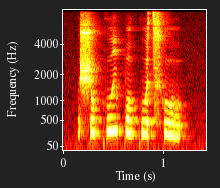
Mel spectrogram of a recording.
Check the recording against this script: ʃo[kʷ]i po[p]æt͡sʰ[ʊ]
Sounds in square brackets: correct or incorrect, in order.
correct, incorrect, incorrect

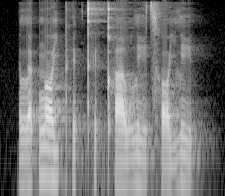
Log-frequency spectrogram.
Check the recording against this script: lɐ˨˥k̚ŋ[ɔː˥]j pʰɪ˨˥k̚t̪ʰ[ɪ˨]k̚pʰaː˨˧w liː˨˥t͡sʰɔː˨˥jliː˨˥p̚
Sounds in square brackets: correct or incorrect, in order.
incorrect, correct

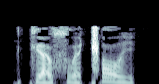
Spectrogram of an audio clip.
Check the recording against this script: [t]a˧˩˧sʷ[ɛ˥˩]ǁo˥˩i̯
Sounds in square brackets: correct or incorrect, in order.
incorrect, incorrect

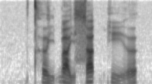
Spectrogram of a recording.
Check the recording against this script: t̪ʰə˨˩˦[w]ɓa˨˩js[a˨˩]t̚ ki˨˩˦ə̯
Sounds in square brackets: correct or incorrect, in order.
incorrect, incorrect

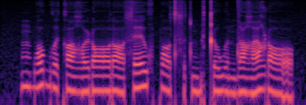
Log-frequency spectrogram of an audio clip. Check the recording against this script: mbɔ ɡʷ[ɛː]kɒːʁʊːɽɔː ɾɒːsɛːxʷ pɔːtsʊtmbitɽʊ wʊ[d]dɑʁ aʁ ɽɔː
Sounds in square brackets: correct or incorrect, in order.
correct, incorrect

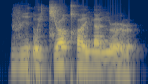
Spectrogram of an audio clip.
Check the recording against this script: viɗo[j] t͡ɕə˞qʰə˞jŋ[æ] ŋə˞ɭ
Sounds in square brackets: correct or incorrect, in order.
correct, correct

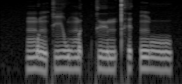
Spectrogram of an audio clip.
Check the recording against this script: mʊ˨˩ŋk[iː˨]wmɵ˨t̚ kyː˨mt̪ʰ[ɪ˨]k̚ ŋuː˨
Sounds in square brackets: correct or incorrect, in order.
correct, incorrect

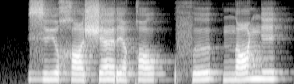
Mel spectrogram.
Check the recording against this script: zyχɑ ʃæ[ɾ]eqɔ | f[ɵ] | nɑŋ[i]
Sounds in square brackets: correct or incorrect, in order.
correct, correct, incorrect

